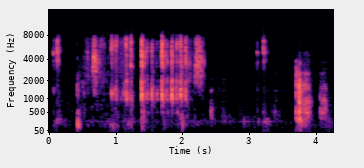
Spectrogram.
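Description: Typing on a computer keyboard: a quick run of keystrokes in the first half, then a few isolated clicks.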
